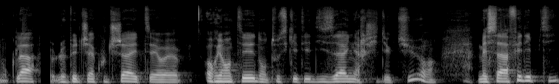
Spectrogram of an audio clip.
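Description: A man's medium-pitched, somewhat breathy voice at a fairly quick pace, with ordinary pitch variation, on a very clean recording with a silent background. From Belgium, Hainaut. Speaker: event organizer. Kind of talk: casual interview.

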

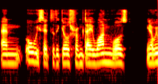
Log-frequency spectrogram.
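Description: A woman with an Australian accent talks at a fairly low pitch, the sound dry and close with no echo against a quiet background. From Western Sydney, Australia. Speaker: football coach and former player. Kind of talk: interview.

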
